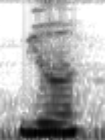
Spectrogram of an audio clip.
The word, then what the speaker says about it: Muir: Kevin, am I pronouncing the name correctly? Muir? Yes. Muir, John Muir.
